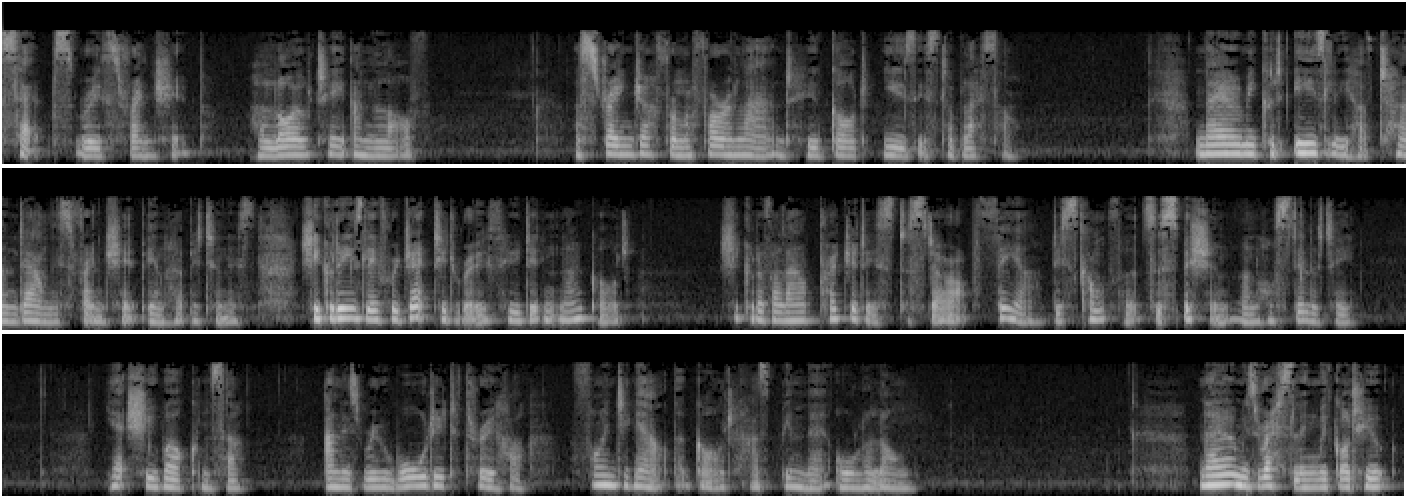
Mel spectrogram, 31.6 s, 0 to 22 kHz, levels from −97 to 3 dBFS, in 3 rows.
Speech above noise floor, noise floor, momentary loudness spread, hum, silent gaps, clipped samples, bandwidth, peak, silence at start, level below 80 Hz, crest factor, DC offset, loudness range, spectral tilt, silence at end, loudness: 35 dB; -68 dBFS; 14 LU; none; none; under 0.1%; 11.5 kHz; -10 dBFS; 0 s; -78 dBFS; 24 dB; under 0.1%; 6 LU; -4.5 dB/octave; 0.1 s; -32 LUFS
